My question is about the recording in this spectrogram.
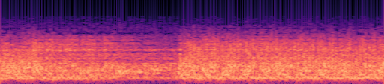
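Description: A naval artillery barrage covering a wartime break through a pass: a dense, loud, continuous roar of blended explosions with no separate blasts standing out, and no voices.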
